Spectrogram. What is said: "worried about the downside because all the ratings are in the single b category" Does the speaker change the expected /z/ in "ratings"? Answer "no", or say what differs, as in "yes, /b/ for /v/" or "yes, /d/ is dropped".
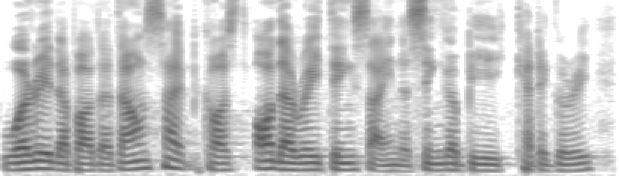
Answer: yes, /s/ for /z/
